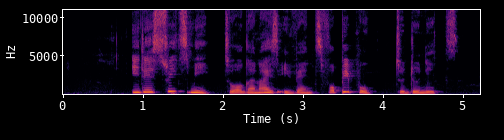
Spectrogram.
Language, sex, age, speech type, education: Nigerian Pidgin, female, 15-29, spontaneous, tertiary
